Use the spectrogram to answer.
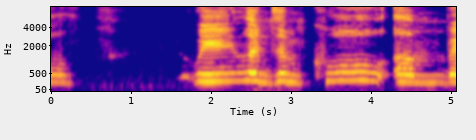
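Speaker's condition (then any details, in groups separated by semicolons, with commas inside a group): Cerebral palsy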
